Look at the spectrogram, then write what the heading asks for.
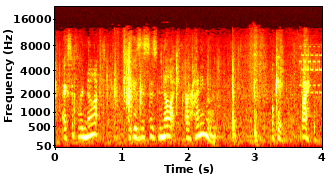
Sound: cellphone ringing

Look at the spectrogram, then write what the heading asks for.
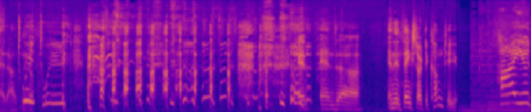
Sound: laughter

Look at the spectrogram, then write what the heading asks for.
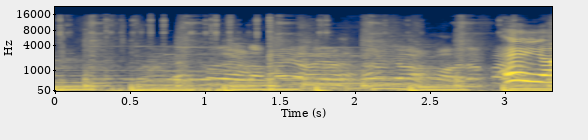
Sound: locals talking

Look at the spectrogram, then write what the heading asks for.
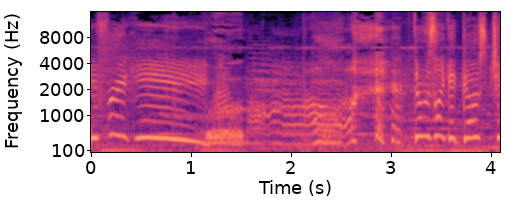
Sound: monster noises

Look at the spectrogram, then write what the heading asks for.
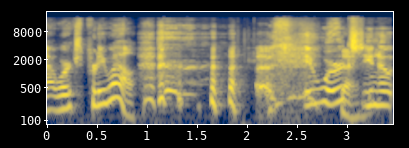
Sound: laughter

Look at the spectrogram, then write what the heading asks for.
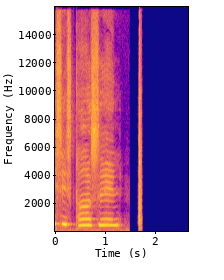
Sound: click!

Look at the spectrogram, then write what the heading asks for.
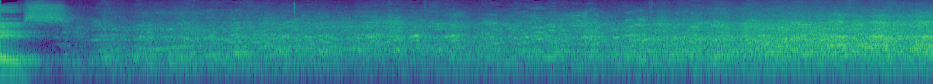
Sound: laughter

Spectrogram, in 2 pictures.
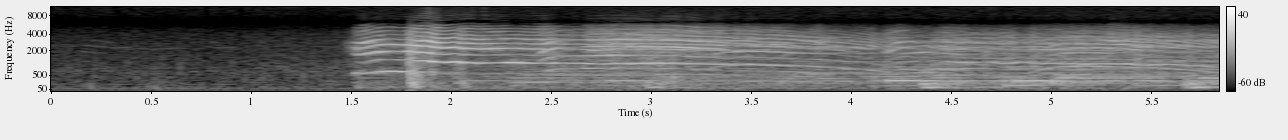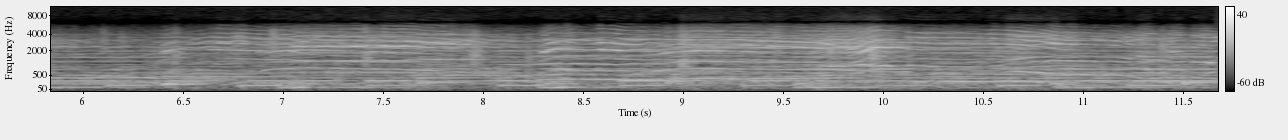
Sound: children cheer; upbeat music

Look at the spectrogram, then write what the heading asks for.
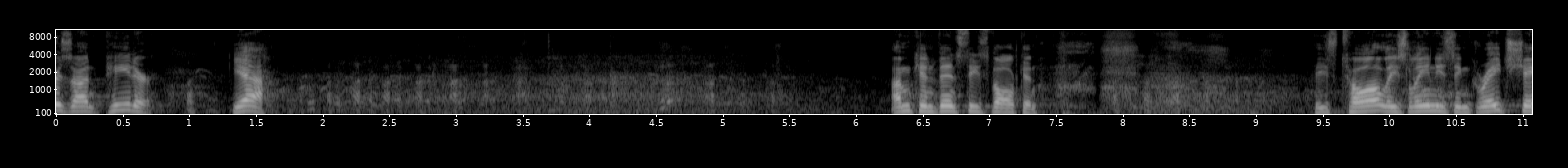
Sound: audience laughs

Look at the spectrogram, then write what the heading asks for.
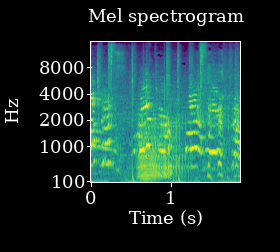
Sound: fart sound effect

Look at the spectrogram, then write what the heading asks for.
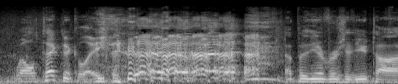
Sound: laughs

